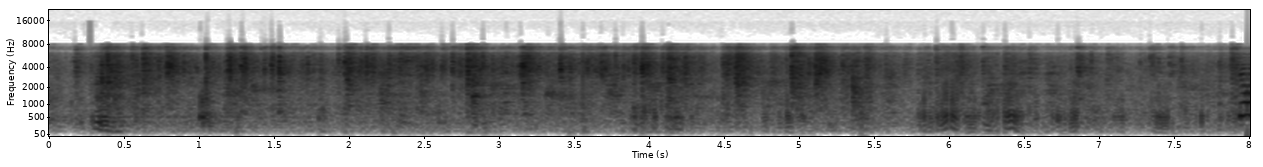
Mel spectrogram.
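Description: West Highland White Terrier puppies and dogs playing on a wooden floor: a busy, irregular clatter of claws clicking and scrabbling, with a short puppy vocal sound near the start.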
